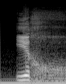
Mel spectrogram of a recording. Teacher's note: Nah ini tipis karena kha sukun datang setelah kasroh. Sekarang kha sukun datang setelah kasroh tapi ada nuqtoh, berarti kita tebalkan ya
